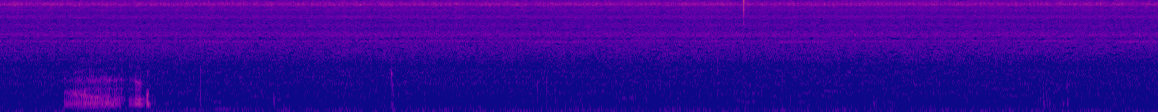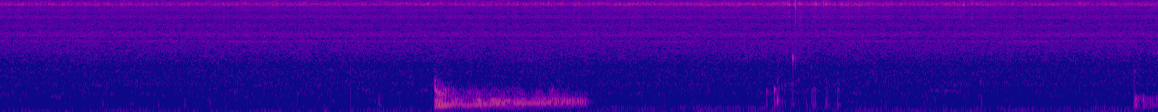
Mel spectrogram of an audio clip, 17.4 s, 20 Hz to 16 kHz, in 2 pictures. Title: my stomach making noises 9/9/2020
